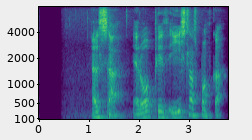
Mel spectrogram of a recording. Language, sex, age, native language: Icelandic, male, 60-69, Icelandic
